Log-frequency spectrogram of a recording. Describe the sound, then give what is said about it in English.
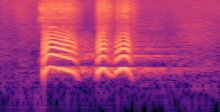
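Barred owl hooting in an urban mall parking lot on a holiday evening: one drawn-out hoot, then two quick hoots close together, each rising and falling in pitch, clear and fairly loud. “Totally out of place in the urban setting, a barred owl called out,”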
